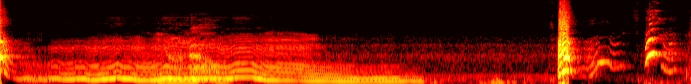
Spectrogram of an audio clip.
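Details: A Vizsla named Chica calls out while waiting for her owner, a long wavering howl-like whine lasting about four seconds, sliding up and down in pitch, followed by two sharp short barks.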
